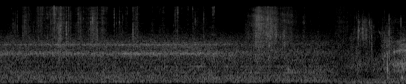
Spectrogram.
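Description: Bare hands pressing and patting potting soil and dry leaves down into a plant pot: soft rustling and crackling with a few small clicks.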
